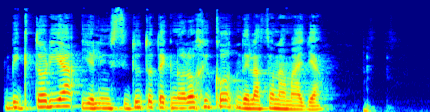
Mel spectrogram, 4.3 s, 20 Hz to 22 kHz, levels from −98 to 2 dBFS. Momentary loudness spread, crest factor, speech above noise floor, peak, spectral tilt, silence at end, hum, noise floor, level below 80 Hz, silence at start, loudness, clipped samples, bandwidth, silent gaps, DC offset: 5 LU; 16 dB; 48 dB; -4 dBFS; -7 dB/octave; 0.6 s; none; -67 dBFS; -50 dBFS; 0.05 s; -20 LUFS; under 0.1%; 16 kHz; none; under 0.1%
